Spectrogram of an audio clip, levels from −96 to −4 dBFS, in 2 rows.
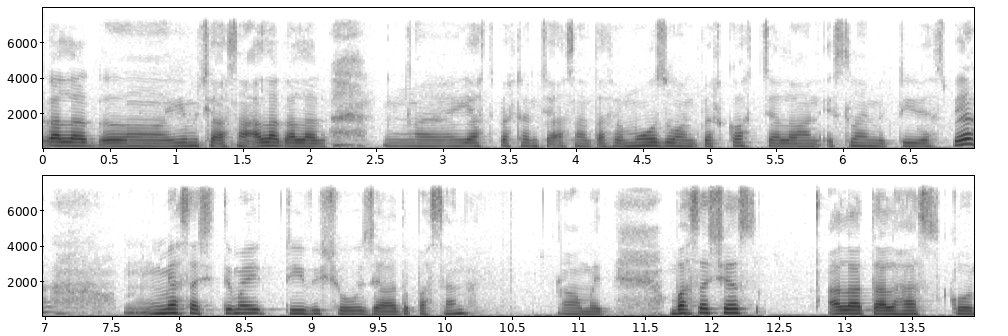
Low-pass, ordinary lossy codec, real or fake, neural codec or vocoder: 7.2 kHz; none; real; none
